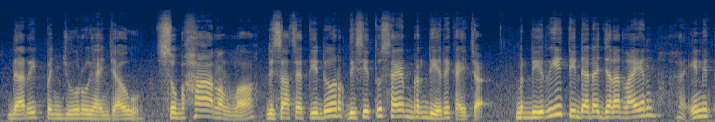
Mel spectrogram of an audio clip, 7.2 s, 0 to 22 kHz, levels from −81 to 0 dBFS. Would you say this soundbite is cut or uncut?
cut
